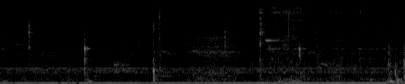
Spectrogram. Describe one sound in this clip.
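A scoop taps against the rim of a glass jar.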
